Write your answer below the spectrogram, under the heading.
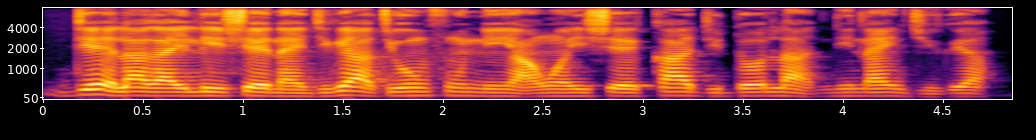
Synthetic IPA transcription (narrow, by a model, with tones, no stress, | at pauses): di˦ɛ˦˨la˨˦ɾa˧i˧le˦i˧ʃɛ˦˨nã˨i˨d͡ʒi˨˦ɾi˦a˦˨ti˨˦o˦n̩˦fũ˦nĩ˧a˨w̃ɔ̃˧i˧ʃɛ˦ka˦˨di˨˦dɔ˦la˦˨nĩ˦nã˦i˦˨d͡ʒi˨˦ɾi˦a˦˨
